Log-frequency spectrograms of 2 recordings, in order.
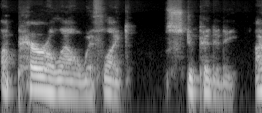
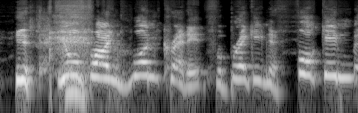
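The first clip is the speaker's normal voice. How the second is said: put-on British accent, much higher; 12 semitones higher, 4 dB louder than usual. Quoting a Star Trek line, the speaker tries a put-on British accent. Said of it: "You should be able to do that British voice better than mine".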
